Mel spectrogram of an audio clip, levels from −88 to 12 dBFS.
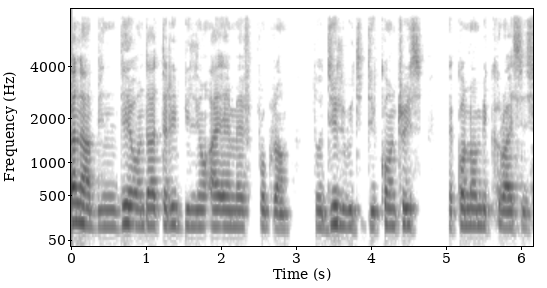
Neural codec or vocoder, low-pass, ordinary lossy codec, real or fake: none; 7.2 kHz; none; real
